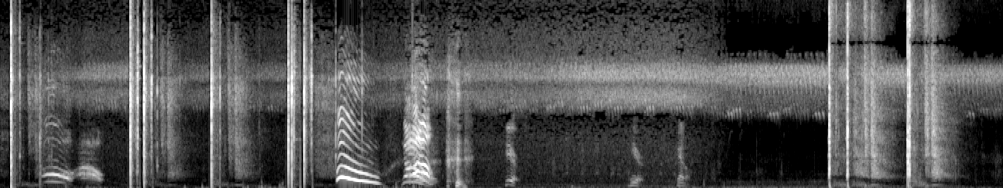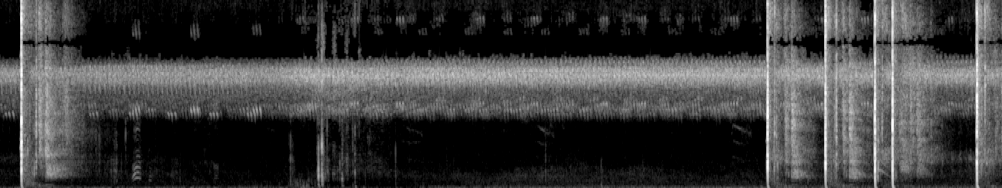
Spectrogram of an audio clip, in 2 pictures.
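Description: Several shotgun shots in quick succession over the first few seconds, with laughter between them. Scattered sharp reports follow later. Crickets or other insects chirp steadily throughout.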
